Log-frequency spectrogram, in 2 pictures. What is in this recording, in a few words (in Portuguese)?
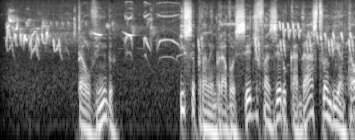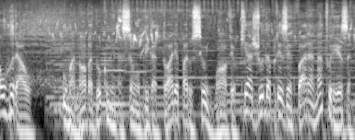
Soft voz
